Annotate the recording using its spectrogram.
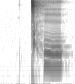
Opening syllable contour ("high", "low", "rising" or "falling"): low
